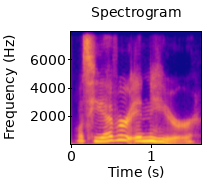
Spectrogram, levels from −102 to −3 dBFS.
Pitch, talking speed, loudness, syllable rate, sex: 260 Hz, 185 wpm, -13 LUFS, 4.7 syllables/s, female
